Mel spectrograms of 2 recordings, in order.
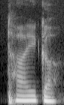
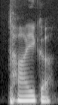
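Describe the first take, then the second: No difference in how they are said.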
